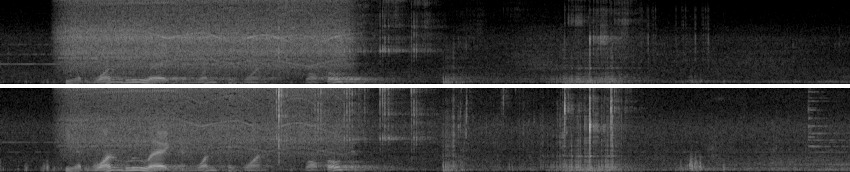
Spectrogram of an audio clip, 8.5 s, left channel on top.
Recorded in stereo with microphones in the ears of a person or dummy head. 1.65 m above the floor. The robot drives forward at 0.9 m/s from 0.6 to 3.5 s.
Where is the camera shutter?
50° right (ahead or behind), 1.6 m; by 4.3 s 35° right (ahead or behind), 2 m.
